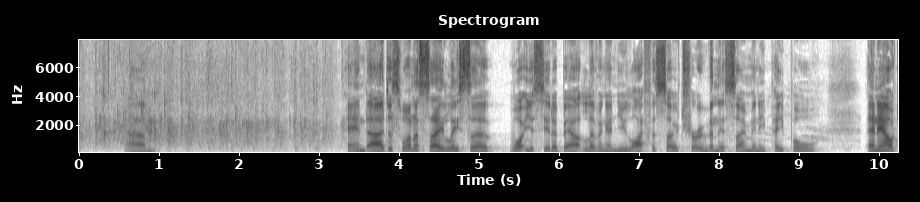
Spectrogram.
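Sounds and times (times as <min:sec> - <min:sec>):
audience clapping: 0:00.0 - 0:04.1
speech: 0:00.6 - 0:01.2, 0:03.4 - 0:10.2.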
